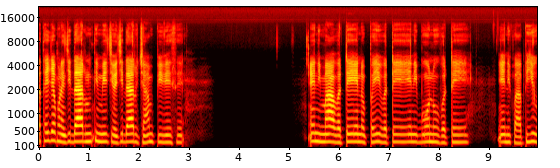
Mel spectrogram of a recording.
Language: Kachi Koli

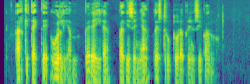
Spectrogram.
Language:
Catalan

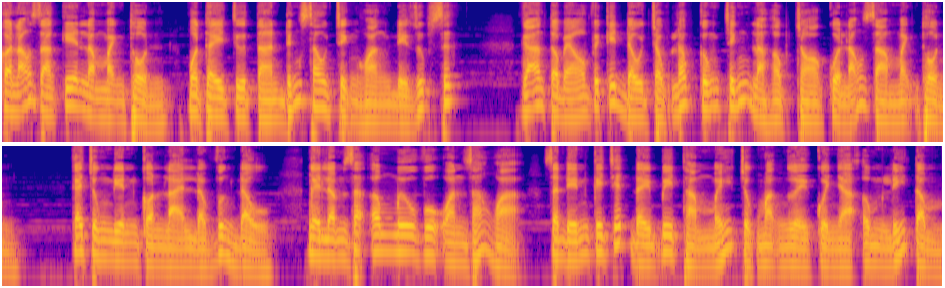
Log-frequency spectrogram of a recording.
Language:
Vietnamese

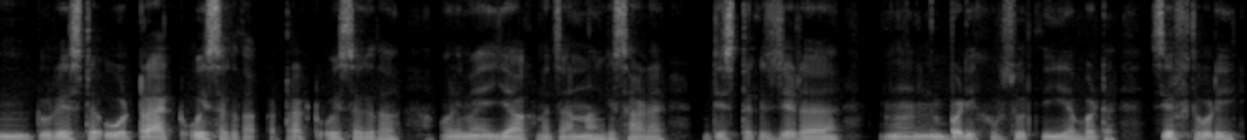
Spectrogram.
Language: Dogri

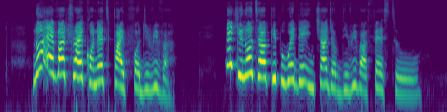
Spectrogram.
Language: Nigerian Pidgin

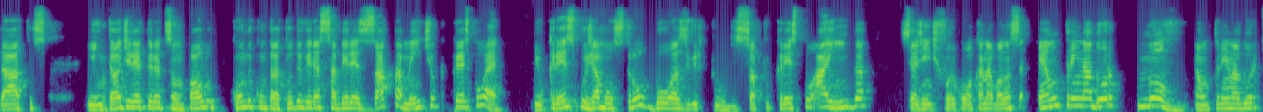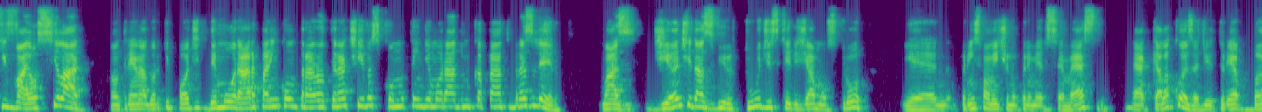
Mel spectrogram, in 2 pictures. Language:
Portuguese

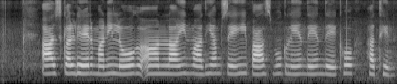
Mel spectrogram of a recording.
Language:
Magahi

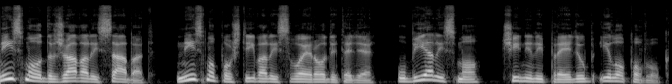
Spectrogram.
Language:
Croatian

